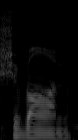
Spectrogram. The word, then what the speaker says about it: Siobhan: generator siobhan there we go her name is siobhan but it's spelled s-i-o-b-a-h-n h-a-n the nice would i say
